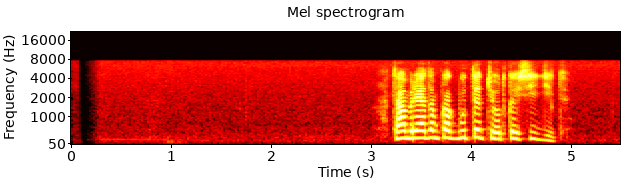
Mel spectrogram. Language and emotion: Russian, neutral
